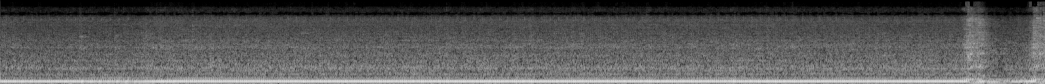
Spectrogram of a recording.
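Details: 1957 Hercules flathead four-cylinder engine with magneto, just revived, oil topped up after being a quart low, antifreeze circulating, warm but not hot after over 20 minutes; steady even low hum, no knocks or stumbles; normal idle.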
